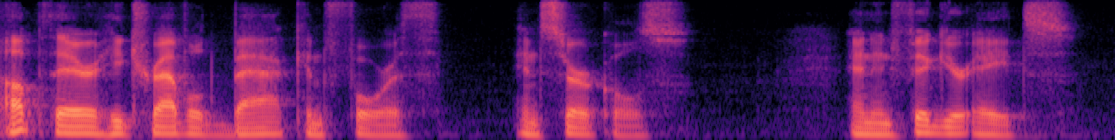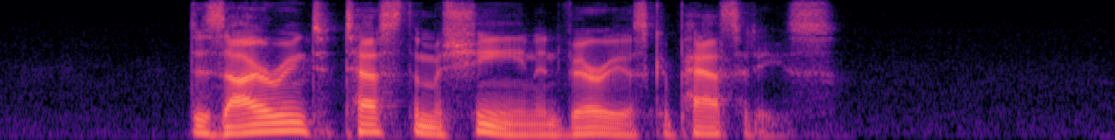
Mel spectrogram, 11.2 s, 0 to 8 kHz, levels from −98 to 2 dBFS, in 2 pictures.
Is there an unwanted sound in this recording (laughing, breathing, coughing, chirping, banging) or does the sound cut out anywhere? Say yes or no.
no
